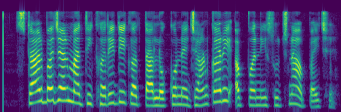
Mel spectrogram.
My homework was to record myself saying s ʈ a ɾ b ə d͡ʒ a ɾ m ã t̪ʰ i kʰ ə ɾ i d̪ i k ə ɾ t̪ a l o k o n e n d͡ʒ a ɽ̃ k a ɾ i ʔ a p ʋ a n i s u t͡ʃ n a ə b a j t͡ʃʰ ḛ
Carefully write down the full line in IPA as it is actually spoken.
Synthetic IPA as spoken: s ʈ a ɾ b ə d͡ʒ a ɾ m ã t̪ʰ i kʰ ə ɾ i d̪ i k ə ɾ t̪ a l o k o n e d͡ʒ a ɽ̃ k a ɾ i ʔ a p ʋ a n i s u t͡ʃ n a ə p a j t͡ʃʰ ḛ

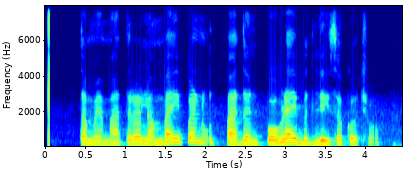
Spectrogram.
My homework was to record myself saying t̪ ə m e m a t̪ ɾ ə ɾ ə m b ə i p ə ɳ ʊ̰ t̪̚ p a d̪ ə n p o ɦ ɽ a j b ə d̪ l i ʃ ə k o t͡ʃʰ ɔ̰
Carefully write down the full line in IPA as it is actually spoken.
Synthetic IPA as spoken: t̪ ə m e m a t̪ ɾ ə l ə m b a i p ə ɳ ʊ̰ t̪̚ p a d̪ ə n p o ɦ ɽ a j b ə d̪ l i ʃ ə k o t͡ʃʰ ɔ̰

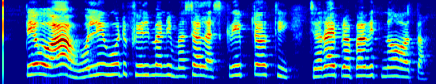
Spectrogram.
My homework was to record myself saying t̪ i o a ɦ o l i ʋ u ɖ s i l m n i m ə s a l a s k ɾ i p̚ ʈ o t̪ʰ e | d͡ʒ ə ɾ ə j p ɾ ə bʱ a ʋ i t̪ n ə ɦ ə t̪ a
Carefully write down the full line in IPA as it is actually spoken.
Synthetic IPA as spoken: t̪ e o a ɦ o l i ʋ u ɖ f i l m n i m ə s a l a s k ɾ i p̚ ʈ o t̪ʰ i | d͡ʒ ə ɾ a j p ɾ ə bʱ a ʋ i t̪ n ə ɦ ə t̪ a

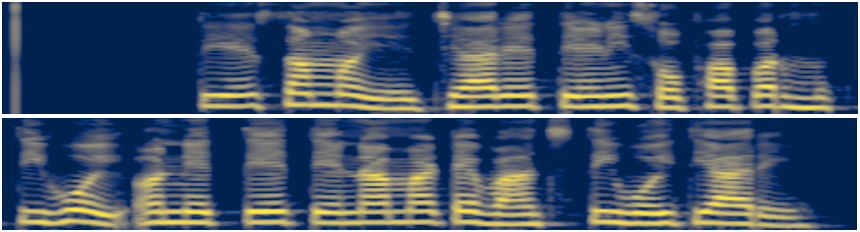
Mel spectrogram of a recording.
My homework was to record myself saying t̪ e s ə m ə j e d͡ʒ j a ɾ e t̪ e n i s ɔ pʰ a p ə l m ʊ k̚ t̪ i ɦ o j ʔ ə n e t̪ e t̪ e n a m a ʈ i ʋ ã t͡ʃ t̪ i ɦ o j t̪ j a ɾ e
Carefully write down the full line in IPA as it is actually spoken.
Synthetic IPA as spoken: t̪ e s ə m ə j e d͡ʒ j a ɾ e t̪ e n i s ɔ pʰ a p ə ɾ m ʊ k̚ t̪ i ɦ o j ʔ ə n e t̪ e t̪ e n a m a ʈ e ʋ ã t͡ʃ t̪ i ɦ o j t̪ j a ɾ e

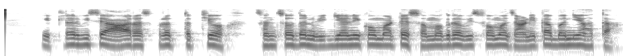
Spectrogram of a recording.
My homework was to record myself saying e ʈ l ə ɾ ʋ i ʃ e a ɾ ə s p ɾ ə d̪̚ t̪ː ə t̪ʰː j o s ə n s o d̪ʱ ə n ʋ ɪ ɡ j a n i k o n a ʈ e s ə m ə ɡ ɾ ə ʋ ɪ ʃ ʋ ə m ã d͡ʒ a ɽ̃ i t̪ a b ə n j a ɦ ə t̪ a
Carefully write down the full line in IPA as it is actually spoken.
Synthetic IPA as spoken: e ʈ l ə ɾ ʋ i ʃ e a ɾ ə s p ɾ ə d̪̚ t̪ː ə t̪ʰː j o s ə n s o d̪ʱ ə n ʋ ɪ ɡ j a n i k o m a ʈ e s ə m ə ɡ ɾ ə ʋ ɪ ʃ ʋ ə m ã d͡ʒ a ɽ̃ i t̪ a b ə n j a ɦ ə t̪ a

